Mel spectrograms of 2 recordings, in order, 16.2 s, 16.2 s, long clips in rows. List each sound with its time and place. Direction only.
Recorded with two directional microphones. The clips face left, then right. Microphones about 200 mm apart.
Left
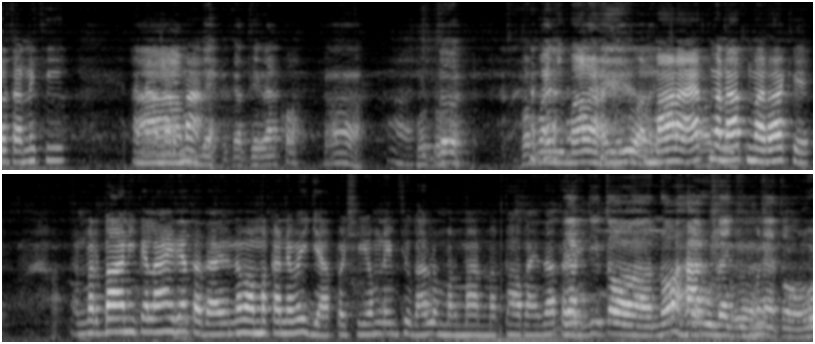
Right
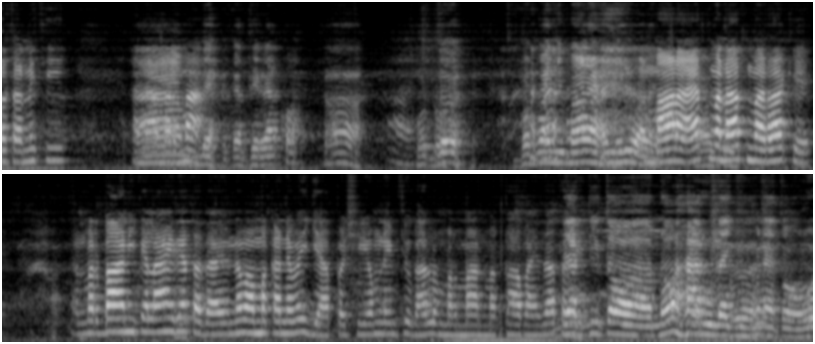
0.0 s a woman's voice: 10° left (ahead or behind)
1.4 s speech: 15° right (ahead or behind)
3.2 s speech: 5° left (ahead or behind)
5.5 s speech: 15° right (ahead or behind)
6.1 s a woman's voice: 20° left (ahead or behind)
13.7 s speech: 30° right (ahead or behind)
15.6 s speech: 10° right (ahead or behind)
